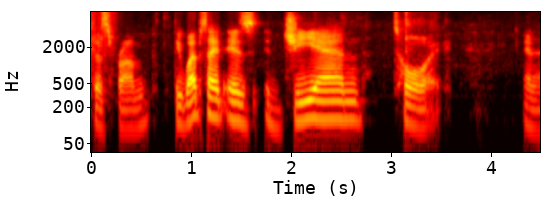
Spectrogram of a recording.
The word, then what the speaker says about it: Giantoy: from the website is Gian toy and it looks like it's spelled giant toy which could be a common mistake but it's uh giantoy I mean dude I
